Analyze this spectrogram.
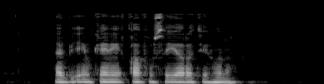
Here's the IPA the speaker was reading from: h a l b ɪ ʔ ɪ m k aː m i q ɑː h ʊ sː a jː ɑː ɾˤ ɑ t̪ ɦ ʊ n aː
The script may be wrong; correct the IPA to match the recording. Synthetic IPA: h a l b ɪ ʔ ɪ m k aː n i q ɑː f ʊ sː a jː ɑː ɾˤ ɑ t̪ ɦ ʊ n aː

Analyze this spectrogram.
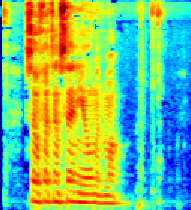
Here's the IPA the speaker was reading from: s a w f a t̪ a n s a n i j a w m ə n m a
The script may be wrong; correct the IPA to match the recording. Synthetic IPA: s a w f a t̪ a n s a n i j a w m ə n m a

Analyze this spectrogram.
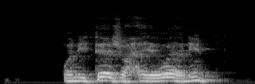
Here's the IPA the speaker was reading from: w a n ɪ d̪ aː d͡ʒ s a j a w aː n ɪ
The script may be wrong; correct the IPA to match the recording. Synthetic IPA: w a n ɪ t̪ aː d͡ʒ ħ a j a w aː n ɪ

